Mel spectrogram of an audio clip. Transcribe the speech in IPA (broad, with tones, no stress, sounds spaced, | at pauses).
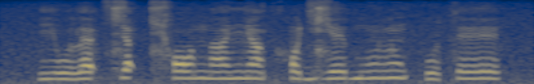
j u˨ l ɛ˦ ʔ t͡ɕ ä˦ ʔ t͡ɕʰ ɔ˦ n ã˦ ɲ ã˦˨ kʰ ɔ˦˨ d͡ʑ e˦ b ũ˦ l ũ˦˨ k u˨ t e˦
